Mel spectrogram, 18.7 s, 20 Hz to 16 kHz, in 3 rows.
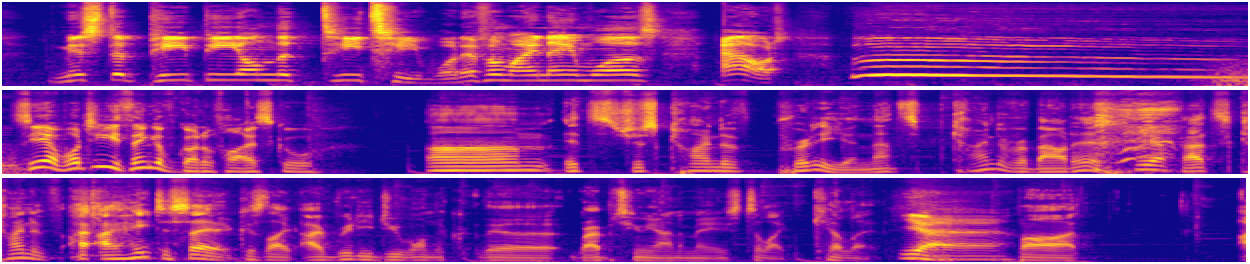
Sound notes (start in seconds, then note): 5.9 air whooshing; 11.6 laughs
